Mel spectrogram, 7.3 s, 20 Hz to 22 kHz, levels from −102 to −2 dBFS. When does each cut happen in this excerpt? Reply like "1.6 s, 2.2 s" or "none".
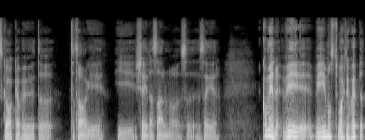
none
